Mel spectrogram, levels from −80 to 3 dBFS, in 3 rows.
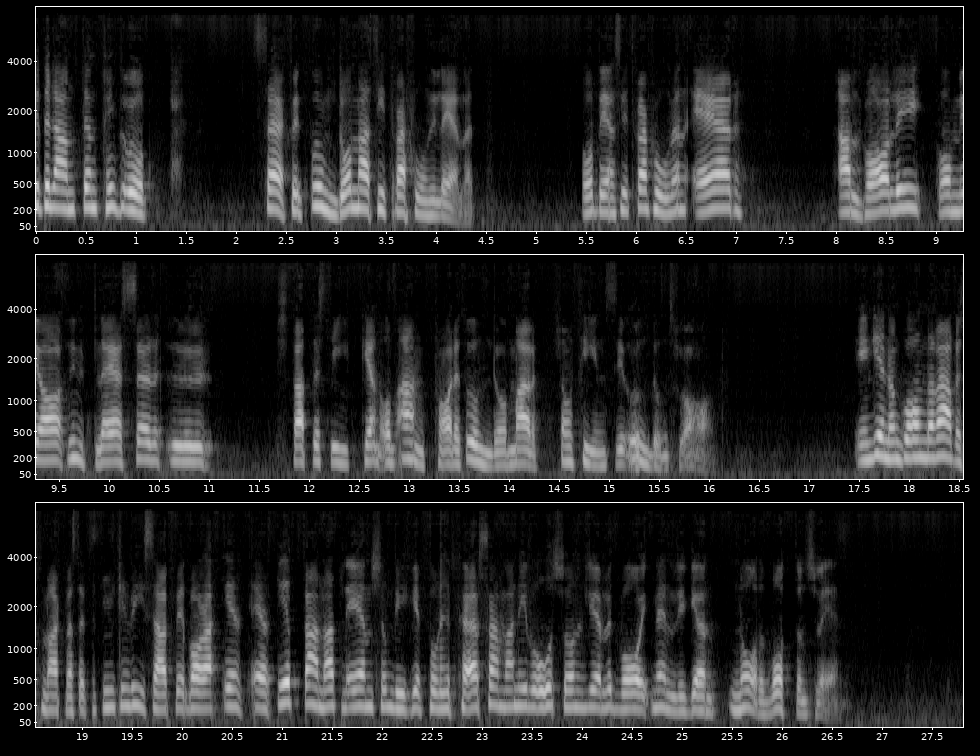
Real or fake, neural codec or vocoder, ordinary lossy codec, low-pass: fake; codec, 16 kHz, 1 kbps, FunCodec, trained on LibriTTS, 50 frames a second; none; 7.2 kHz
